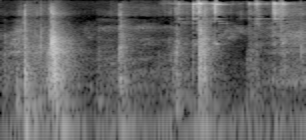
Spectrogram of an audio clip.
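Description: Handle and multipoint lock of a newly fitted uPVC front door being worked by hand: a string of short clicks and clunks, about half a dozen in two seconds.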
